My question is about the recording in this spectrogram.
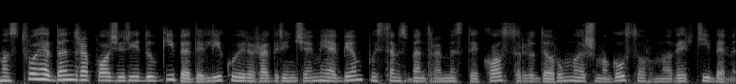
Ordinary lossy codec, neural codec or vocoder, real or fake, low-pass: AAC, 32 kbps; codec, 16 kHz, 0.7 kbps, FocalCodec; fake; 7.2 kHz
